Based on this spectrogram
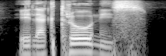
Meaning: electronic
- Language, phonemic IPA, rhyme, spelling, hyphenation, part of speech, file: Dutch, /ˌeːlɛkˈtroːnis/, -oːnis, elektronisch, elek‧tro‧nisch, adjective, Nl-elektronisch.ogg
